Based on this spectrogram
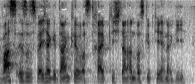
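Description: Very fast in pace, a man talks at a medium pitch in a monotone with flat intonation. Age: 20s. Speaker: radio host. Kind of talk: radio interview.

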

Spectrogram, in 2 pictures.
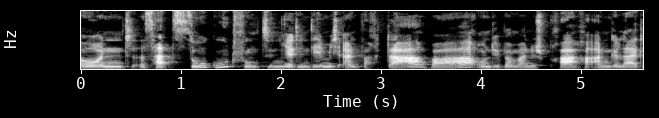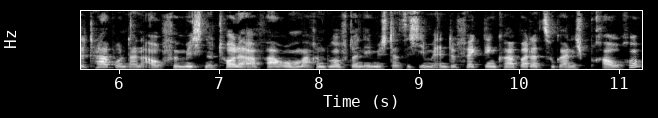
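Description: A woman's flat, monotone delivery with hardly any pauses. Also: medium pitch for a woman, moderate pace. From Rheinhessen, Germany. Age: 40s. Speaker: yoga and ayurveda teacher. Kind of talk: interview.

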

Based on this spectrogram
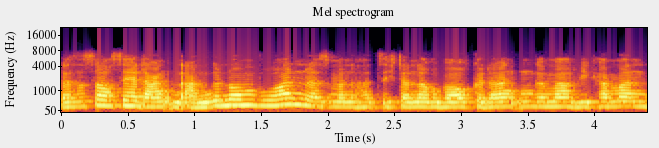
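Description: A woman speaks in an ordinary speaking voice at a medium pitch. Her intonation is fairly even. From Münsterland, northwestern Germany. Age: 30s. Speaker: HR team leader. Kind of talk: interview.

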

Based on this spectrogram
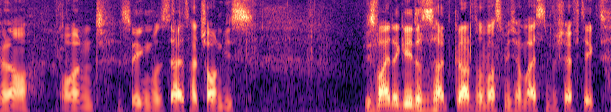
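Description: A man talks at a fairly quick pace and medium pitch, his intonation fairly even. He leaves long, frequent pauses, and the sound is dry and close with no echo. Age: 20s. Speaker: professional triathlete. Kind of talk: interview conversation. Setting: outdoors, walking. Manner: hesitant, many fillers.

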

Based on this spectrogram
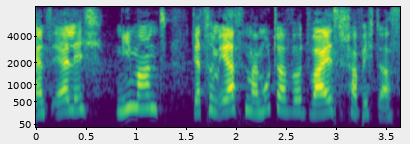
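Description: Her voice raised and projected, a woman speaks at a high pitch and fairly quick pace with ordinary pitch variation. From Berlin, Germany. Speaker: plant manager. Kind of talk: talk to an audience. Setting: auditorium with audience.

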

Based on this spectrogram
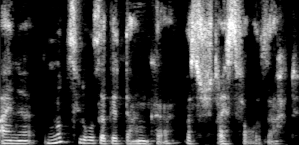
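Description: Speaking very slowly, a woman has a somewhat breathy, fairly low voice. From Ethiopia. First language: Amharic and English (speaking German). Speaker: paediatrician and author. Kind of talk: interview. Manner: halting.

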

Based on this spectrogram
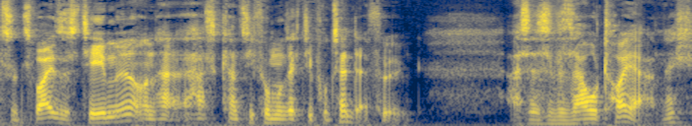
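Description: This man has a plain, everyday voice. He speaks at medium pitch and a fairly quick pace. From Schleswig-Holstein, northern Germany. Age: 40s. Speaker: farmer and bioenergy entrepreneur. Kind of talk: casual interview.

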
